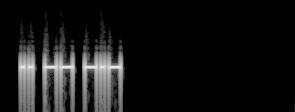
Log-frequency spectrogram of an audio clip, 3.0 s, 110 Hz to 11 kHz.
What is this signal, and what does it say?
Morse code, heard as a keyed tone, about 30 wpm, 700 Hz. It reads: IMK
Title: USA Call Sign Postfixes - 3 Letters 30wpm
